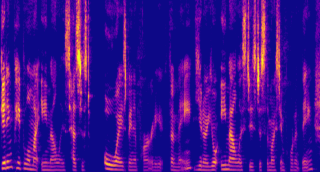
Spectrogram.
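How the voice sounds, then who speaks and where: The speaker talks at a fairly quick pace in a Queensland accent, with ordinary pitch variation. The recording is very clean, with a silent background. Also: woman, fairly low pitch for a woman. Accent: Queensland Australian. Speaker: business podcaster and money mentor. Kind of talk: casual interview chat.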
